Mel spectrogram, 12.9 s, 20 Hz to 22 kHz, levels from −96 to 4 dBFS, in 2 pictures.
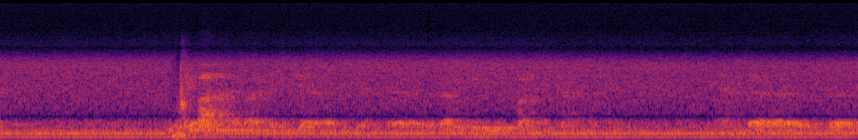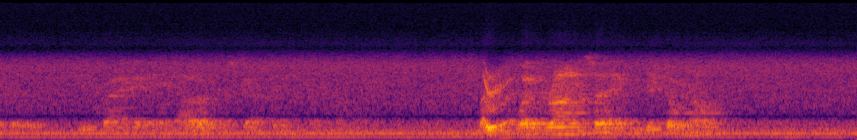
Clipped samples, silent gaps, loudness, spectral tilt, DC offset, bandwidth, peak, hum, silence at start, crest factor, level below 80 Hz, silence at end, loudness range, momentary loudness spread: under 0.1%; none; -30 LUFS; -7 dB/octave; under 0.1%; over 20 kHz; -6 dBFS; none; 0 s; 24 dB; -66 dBFS; 0 s; 8 LU; 13 LU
